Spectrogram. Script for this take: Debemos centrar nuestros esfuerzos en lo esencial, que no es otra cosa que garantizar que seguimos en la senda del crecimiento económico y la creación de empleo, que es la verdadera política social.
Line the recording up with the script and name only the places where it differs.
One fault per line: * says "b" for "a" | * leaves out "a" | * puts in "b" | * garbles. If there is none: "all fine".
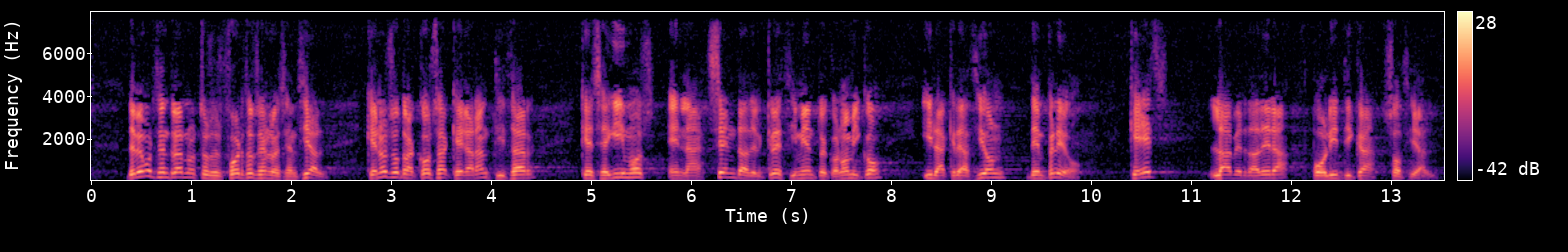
all fine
